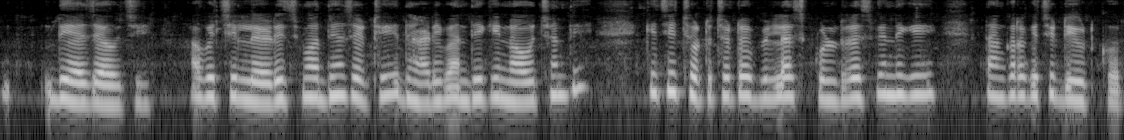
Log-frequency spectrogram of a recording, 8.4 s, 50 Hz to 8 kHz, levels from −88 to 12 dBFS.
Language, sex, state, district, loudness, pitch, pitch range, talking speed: Odia, female, Odisha, Khordha, -17 LUFS, 240 Hz, 215-255 Hz, 150 wpm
